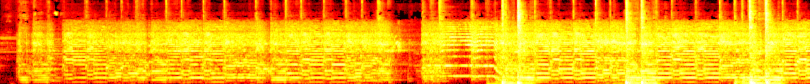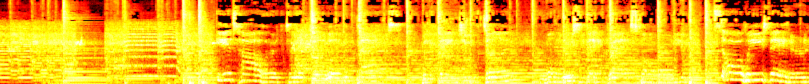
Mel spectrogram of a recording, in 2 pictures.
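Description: A small band playing the instrumental intro of a rock-leaning song: one guitar plays alone at first, and after a short break about eight seconds in, heavier low notes and sharp drum-like hits join, building to the full band from about twenty seconds in.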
